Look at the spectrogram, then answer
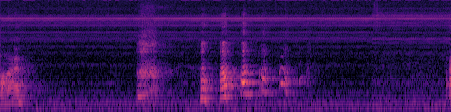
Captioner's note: laughter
